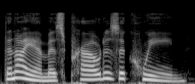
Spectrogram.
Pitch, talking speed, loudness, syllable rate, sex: 215 Hz, 245 wpm, -16 LUFS, 4.4 syllables/s, female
